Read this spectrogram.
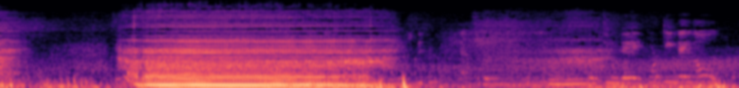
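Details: Snoring from a horse on a lazy Sunday.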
